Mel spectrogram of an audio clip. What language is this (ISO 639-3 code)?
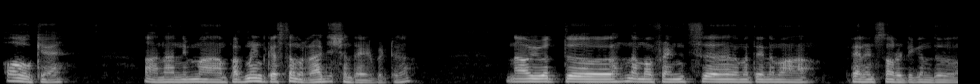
kan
